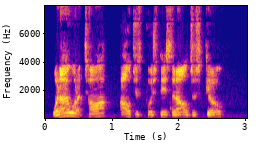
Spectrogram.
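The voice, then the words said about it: Imitates another person's voice. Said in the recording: “forgive my accent, boys, I'll try and do my best impersonation”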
